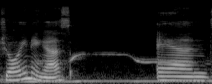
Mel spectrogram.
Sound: whistle

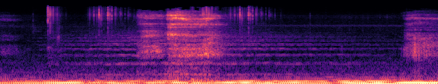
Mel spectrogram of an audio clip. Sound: hissing in pain

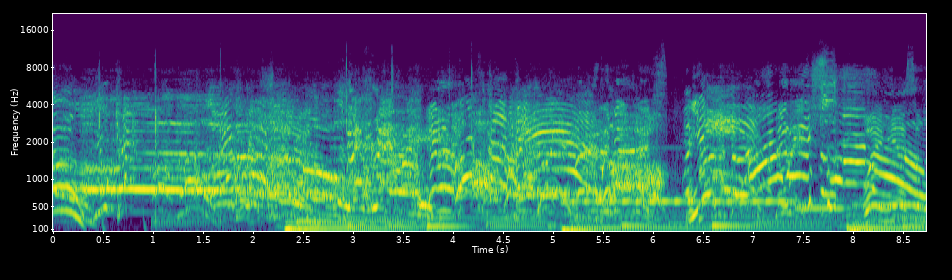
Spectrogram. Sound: clamoring

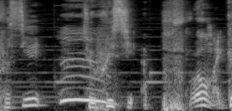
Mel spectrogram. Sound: happy noise

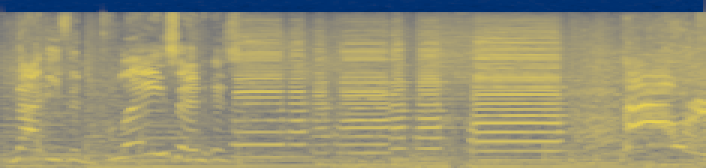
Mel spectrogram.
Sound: honking

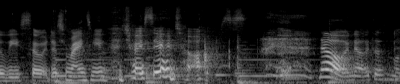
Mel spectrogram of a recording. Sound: nervous laugh

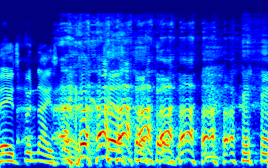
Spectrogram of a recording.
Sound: laughter

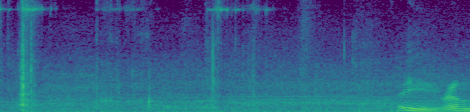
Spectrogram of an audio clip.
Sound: screws clattering

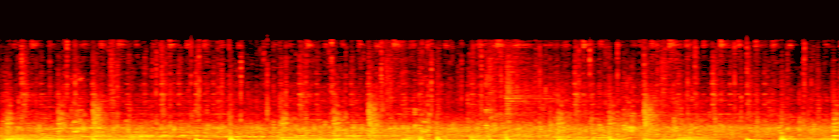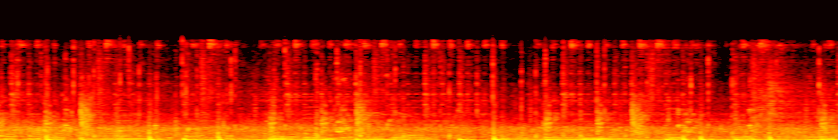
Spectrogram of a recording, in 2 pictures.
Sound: applause; ♫ Midtempo guitar music ♫

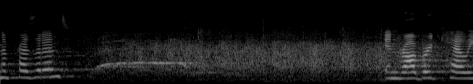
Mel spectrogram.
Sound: applause

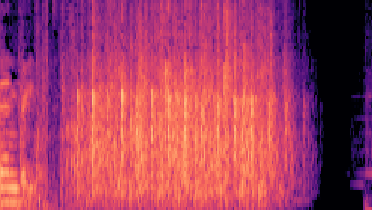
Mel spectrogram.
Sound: audience claps

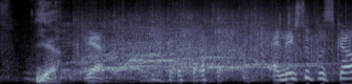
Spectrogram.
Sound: audience cheer

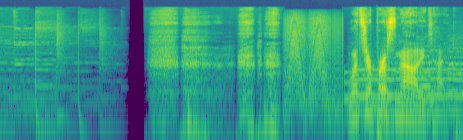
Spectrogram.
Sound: sobbing

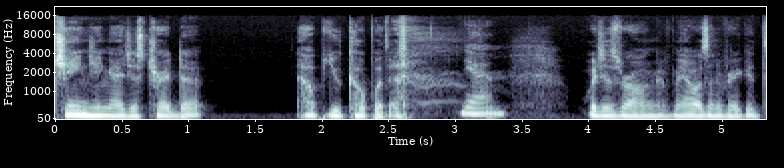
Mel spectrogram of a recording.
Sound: laughs

